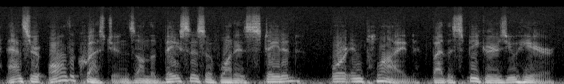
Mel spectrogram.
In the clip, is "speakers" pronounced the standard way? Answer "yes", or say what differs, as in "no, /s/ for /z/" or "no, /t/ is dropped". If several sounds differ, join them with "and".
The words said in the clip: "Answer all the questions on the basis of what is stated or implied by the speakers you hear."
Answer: yes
